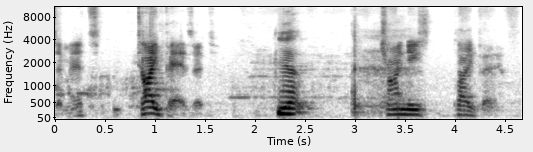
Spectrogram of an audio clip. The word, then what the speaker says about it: Taipei: Just put check against tap. Tap is taipe not tap.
